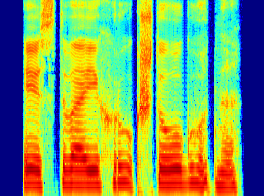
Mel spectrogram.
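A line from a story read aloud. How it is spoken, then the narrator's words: Breathy. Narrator (Russian): выдохнул император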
